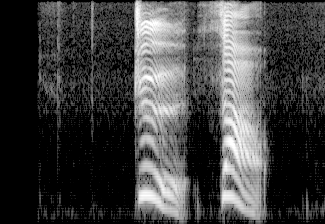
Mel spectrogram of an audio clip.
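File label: "manufacture", female; zhi4zao4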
